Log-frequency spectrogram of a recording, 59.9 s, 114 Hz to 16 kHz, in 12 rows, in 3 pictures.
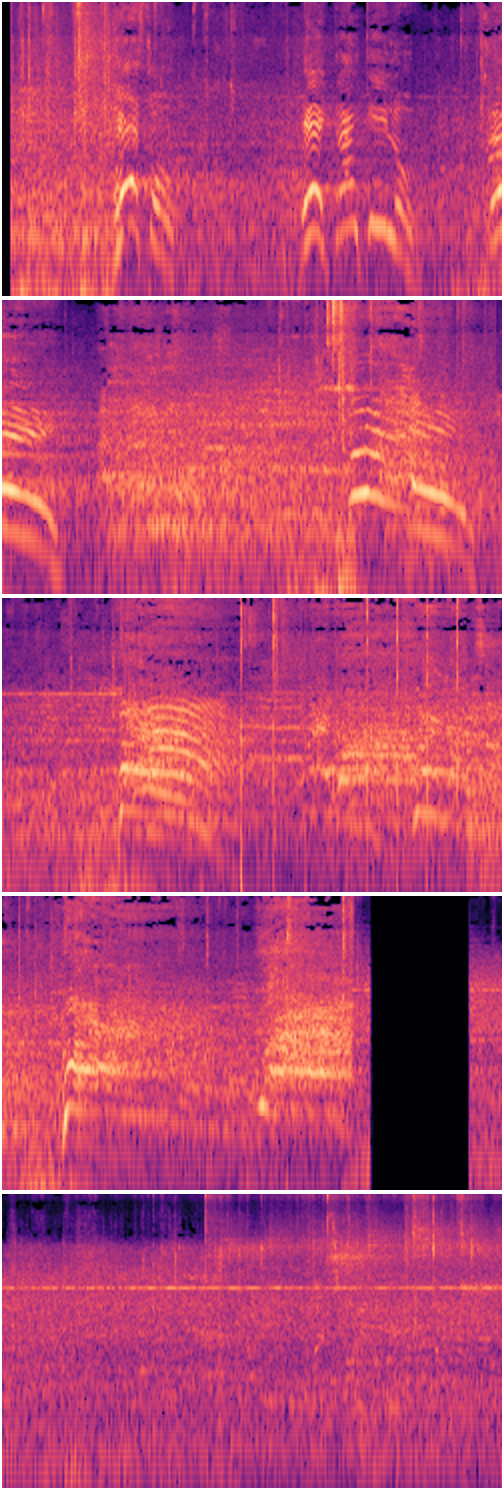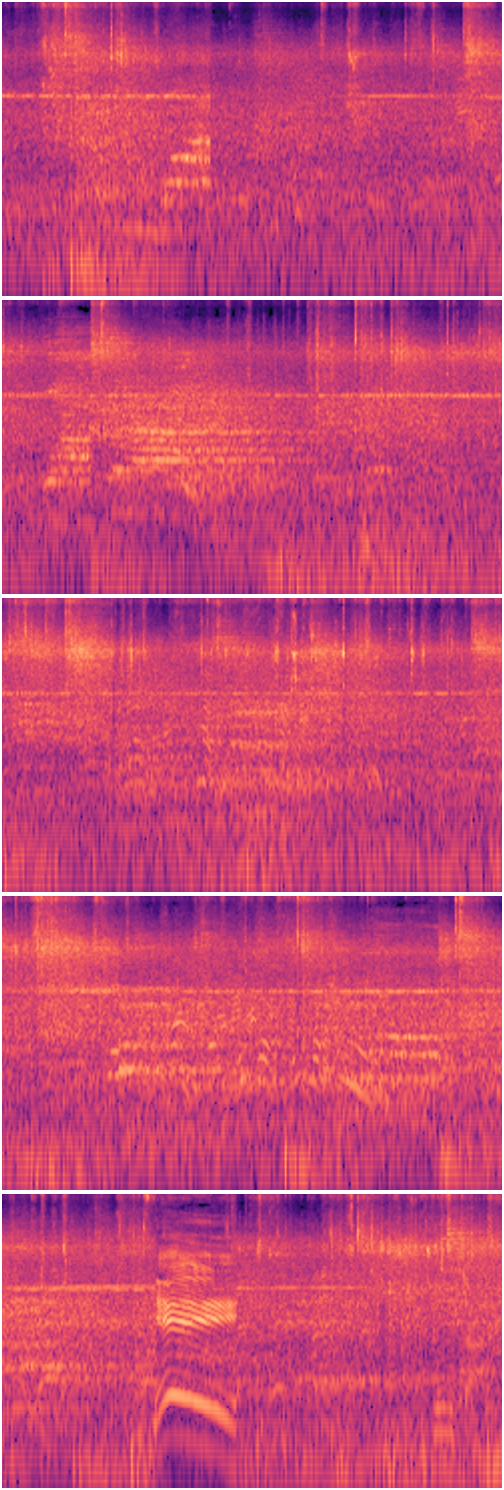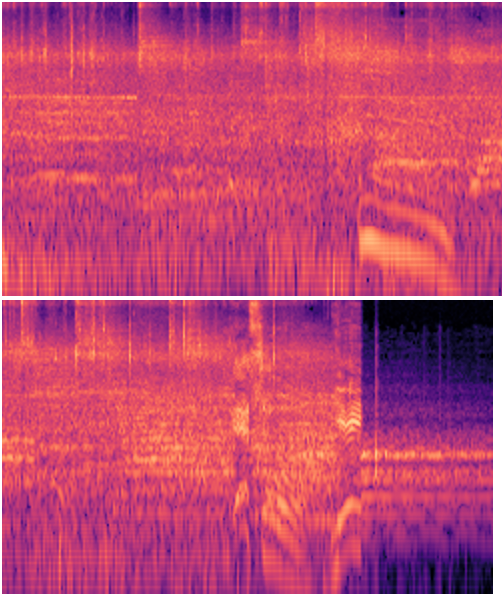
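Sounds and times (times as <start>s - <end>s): steady high-pitched tone: 58.5s - 59.9s.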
